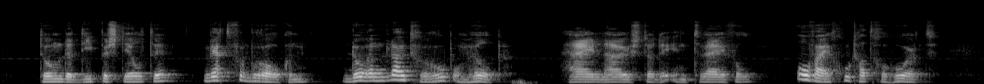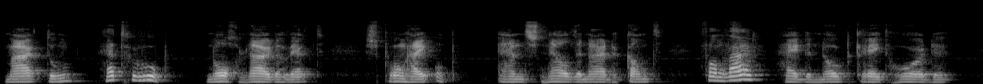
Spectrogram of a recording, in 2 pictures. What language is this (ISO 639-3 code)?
nld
